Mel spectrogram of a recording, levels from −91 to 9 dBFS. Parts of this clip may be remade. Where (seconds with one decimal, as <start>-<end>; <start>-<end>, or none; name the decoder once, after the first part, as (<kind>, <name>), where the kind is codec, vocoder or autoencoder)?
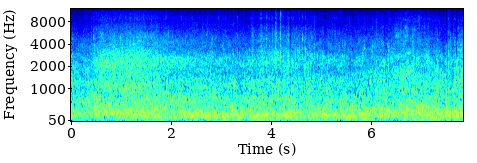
none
